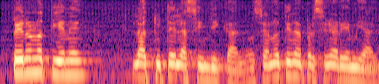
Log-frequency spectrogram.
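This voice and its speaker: At a very fast pace, a man speaks in a high voice with ordinary pitch variation. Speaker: panelist on police labor law. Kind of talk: conference panel talk. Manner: halting with fillers and self-corrections.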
